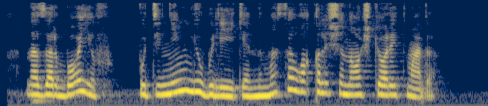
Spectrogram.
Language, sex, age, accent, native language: Uzbek, female, 19-29, Xorazm, Uzbek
